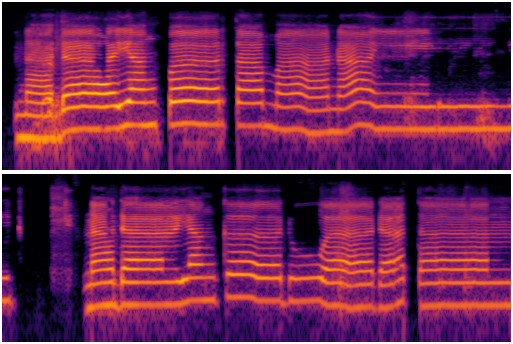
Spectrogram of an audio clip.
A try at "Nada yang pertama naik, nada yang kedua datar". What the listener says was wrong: Nah, yang datarnya belum. Nada yang kedua datang. Tangganya diturunkan lagi, yuk.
